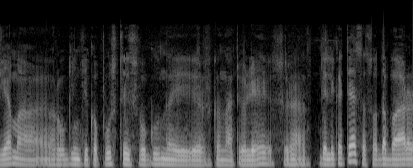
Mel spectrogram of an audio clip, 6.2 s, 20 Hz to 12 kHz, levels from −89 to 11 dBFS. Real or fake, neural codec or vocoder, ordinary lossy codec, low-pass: real; none; AAC, 32 kbps; 7.2 kHz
